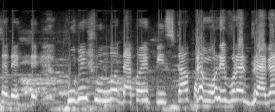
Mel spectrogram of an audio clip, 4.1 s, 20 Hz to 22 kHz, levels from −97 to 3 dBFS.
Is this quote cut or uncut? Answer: cut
